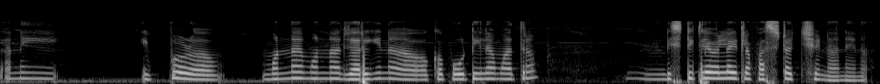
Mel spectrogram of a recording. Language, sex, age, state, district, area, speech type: Telugu, female, 18-30, Telangana, Peddapalli, rural, spontaneous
